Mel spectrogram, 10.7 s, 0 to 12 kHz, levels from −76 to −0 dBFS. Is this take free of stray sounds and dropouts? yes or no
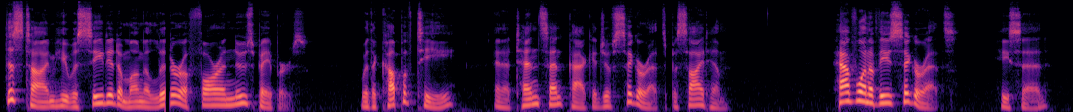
no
